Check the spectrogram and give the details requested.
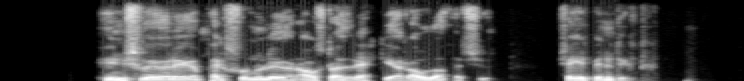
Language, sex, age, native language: Icelandic, male, 40-49, Icelandic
